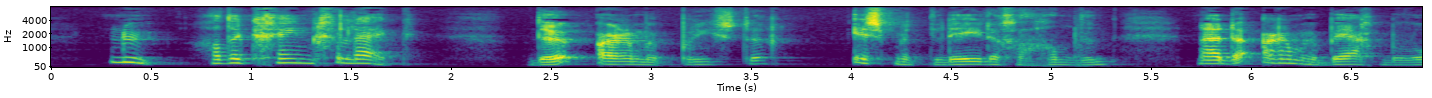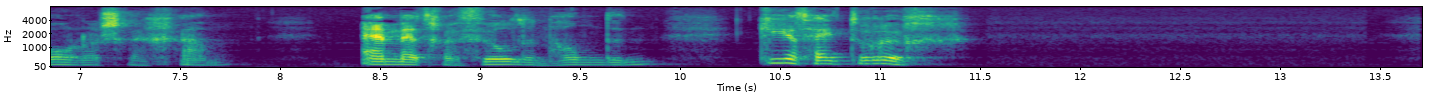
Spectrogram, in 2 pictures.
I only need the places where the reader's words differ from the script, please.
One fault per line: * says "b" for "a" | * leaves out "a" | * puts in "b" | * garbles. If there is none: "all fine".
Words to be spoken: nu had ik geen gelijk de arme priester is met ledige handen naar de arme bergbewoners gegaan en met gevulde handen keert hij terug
all fine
